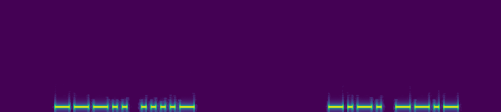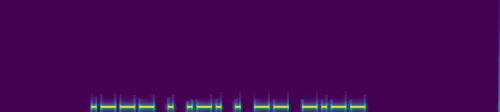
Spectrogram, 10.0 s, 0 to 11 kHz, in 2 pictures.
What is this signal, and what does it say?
Morse code, heard as a keyed tone, about 25 wpm, 550 Hz. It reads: 84 CQ JEREMY
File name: Ultimate Word List / 25WPM Ultimate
